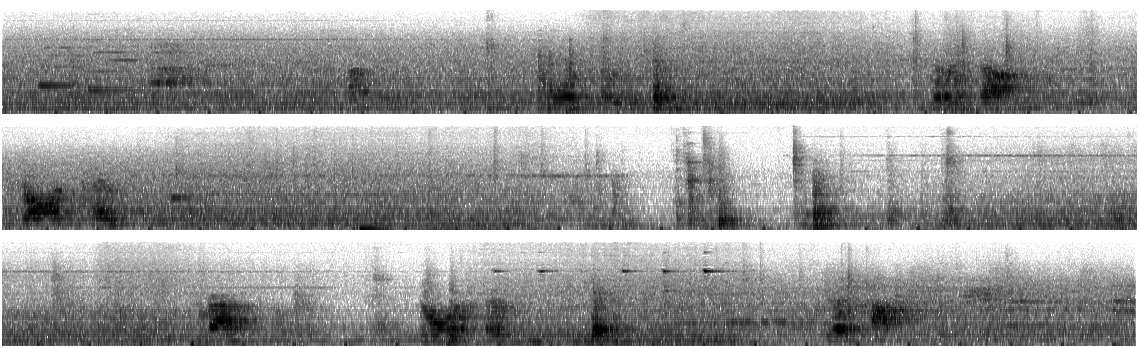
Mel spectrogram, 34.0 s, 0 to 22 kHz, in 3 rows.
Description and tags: Recording of a lift at my local Tesco.Done for a college project.Recorded using a handheld Zoom H-1 V2 using the onboard mics & a pair of Grado SR-60 headphones.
